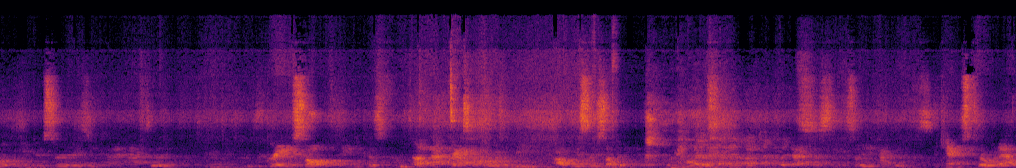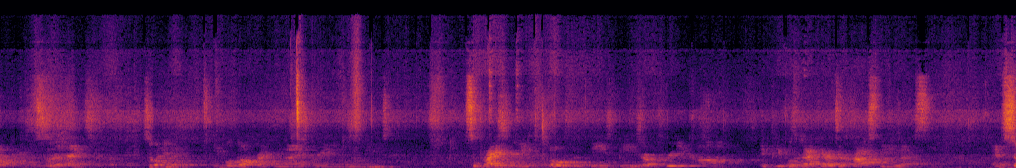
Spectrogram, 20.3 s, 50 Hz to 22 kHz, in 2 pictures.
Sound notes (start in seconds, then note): 6.5 laughter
